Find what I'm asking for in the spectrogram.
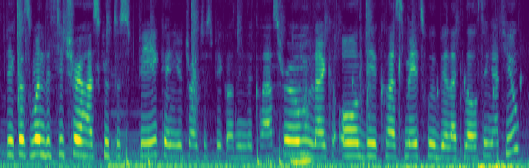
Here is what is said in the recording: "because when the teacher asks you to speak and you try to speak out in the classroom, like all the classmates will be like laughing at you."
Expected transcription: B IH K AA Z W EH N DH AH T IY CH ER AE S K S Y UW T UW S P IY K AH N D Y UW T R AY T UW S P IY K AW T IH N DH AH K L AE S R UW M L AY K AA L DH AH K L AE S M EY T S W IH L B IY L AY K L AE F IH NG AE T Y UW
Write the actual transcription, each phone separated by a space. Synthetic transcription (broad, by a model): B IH K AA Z W EH N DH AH T IY CH ER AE S K Y UW T UW S P IY K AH N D Y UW T R AY T UW S P IY K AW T IH N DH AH K L AE S R UW M L AY K AA L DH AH K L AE S M EY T S W IH L B IY L AY K L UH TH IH NG AE T Y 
